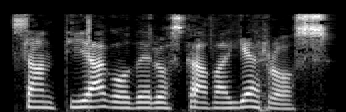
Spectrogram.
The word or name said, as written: Santiago de los Caballeros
